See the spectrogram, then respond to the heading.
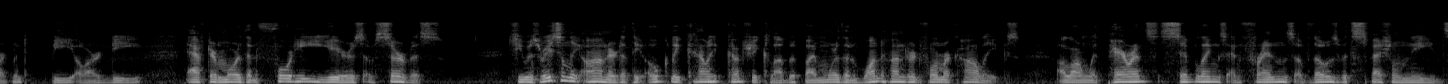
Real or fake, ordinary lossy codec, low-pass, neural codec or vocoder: real; MP3, 32 kbps; 7.2 kHz; none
